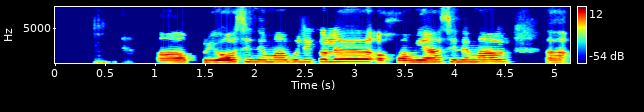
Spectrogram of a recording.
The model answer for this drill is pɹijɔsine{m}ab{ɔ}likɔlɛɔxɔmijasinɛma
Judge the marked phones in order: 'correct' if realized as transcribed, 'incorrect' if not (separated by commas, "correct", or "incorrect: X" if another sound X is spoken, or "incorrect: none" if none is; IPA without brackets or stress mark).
correct, incorrect: u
